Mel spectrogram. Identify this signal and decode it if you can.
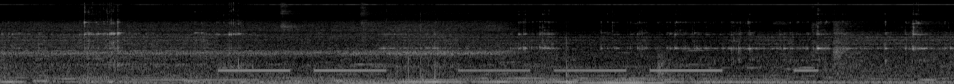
Morse code, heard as a keyed tone, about 5 wpm, 650 Hz, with radio static, room echo and the noise of a cafe. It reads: MOE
